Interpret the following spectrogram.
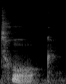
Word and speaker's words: talk: Walk and talk. Now, there might be some places in England where they do pronounce the L. If you go up to the northeast, you might hear wal and talk to, but for the majority of people, it's walk talk with a silent L.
